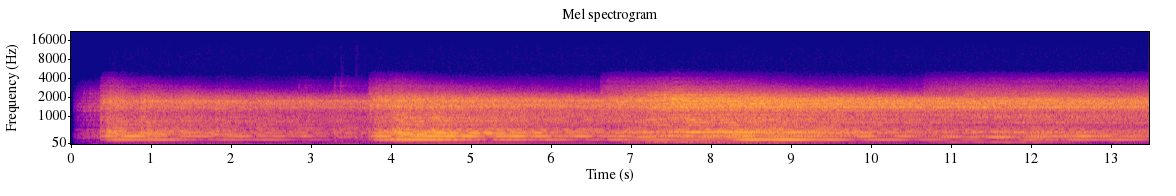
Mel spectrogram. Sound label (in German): Bassklarinette Delay Filter Reverb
